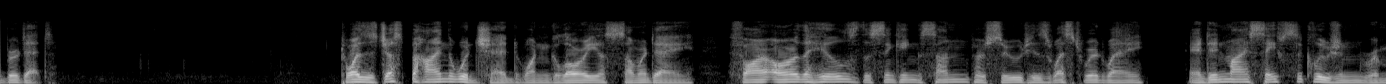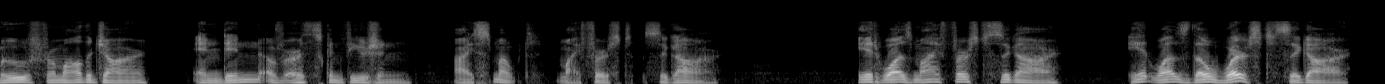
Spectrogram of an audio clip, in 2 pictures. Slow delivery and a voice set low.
Yes: slow, 110 wpm; very low, 95 Hz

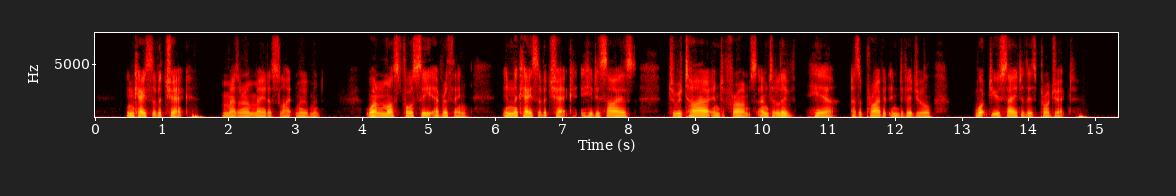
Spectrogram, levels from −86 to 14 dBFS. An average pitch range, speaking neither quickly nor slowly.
Yes: average, 4.7 semitones; average, 160 wpm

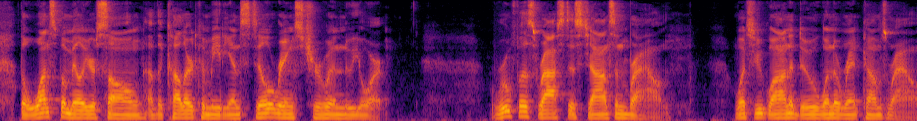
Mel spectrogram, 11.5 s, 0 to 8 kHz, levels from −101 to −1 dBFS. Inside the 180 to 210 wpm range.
No: average, 145 wpm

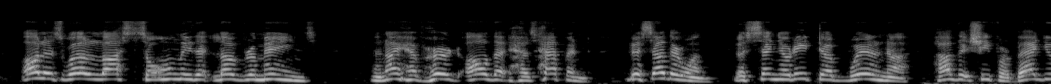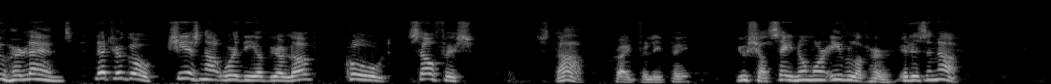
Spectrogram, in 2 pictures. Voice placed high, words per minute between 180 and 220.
No: high, 215 Hz; average, 165 wpm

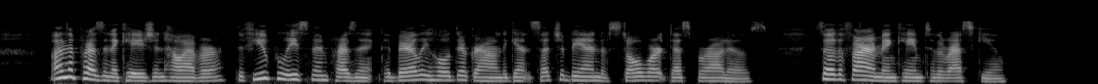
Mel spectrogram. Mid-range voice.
Yes: medium, 175 Hz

